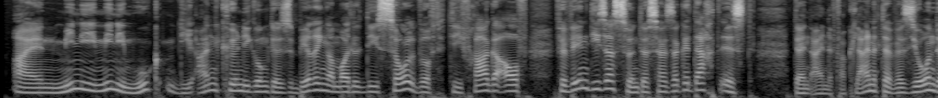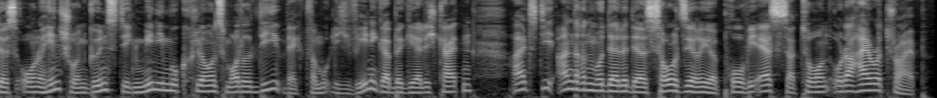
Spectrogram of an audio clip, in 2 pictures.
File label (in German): presonus audiobox go mikrofon 50 prozent auf 6dB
